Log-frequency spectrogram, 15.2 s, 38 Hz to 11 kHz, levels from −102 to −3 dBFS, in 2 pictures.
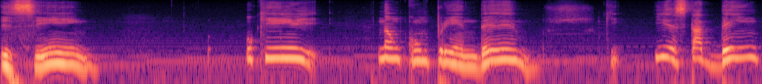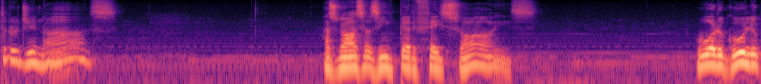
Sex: male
